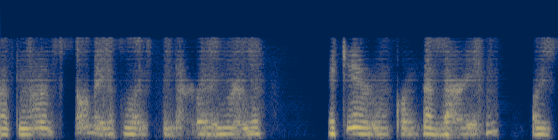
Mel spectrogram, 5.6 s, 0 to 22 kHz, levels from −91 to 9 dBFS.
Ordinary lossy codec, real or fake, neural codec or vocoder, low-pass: none; fake; codec, 44.1 kHz, 0.9 kbps, DAC; 7.2 kHz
